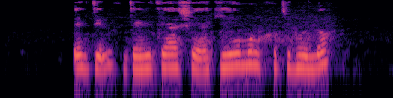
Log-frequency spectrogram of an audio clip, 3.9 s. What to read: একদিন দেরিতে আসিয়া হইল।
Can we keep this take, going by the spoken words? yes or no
no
